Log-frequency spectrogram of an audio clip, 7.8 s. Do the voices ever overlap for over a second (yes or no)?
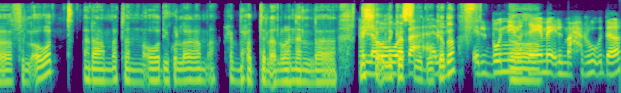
yes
